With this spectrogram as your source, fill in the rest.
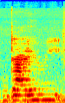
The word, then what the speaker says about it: diary: that you're writing and dairy is a milk product so don't confuse the two because you see if you end up if you produce if you confuse the pronunciation then many times you end up confusing the spelling like a certain person that i just mentioned so diary dairy diary dairy you're writing it you drink it you right into it it's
